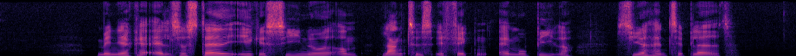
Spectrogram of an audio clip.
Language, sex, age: Danish, male, 33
